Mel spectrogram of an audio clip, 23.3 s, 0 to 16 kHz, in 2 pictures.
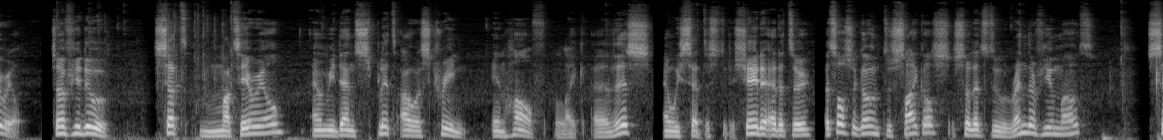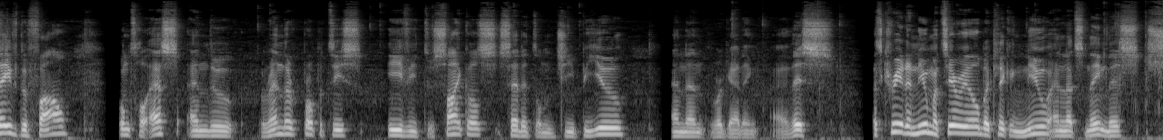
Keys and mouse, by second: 0.4-4.8 shift+middle drag, 0.8 shift+a, 4.8-10.4 drag, 10.4-14.1 middle drag, 11.6 ctrl+s, 14.1 click, 14.4-15.3 middle drag, 15.3-19.3 drag, 19.3 middle click, 19.5 drag, 19.7-21.2 shift+middle drag, 20.2 click, 21.2-23.2 drag.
